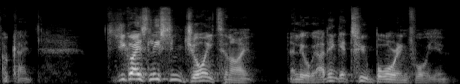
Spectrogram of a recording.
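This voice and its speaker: Upbeat British male webinar host, bright, forceful delivery, chatty Q&A. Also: mid-range voice, wildly swooping pitch, fast, husky. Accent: British English. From United Kingdom. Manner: chatty, upbeat, reads out and answers viewer requests. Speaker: trading educator hosting a webinar. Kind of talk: live webinar Q&A.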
